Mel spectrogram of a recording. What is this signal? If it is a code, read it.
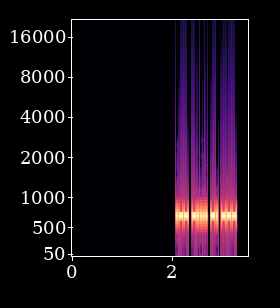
Morse code, heard as a keyed tone, about 42 wpm, 700 Hz. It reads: W6NO
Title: USA Call Signs - 4 Characters - Repeated 3x - 45wpm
